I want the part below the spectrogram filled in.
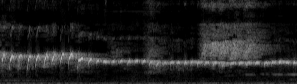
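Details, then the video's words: Ashy drongo mimicry used to train songbirds like the white-rumped shama while moulting: a quick pulsing trill slides into a long steady high whistle, joined near the end by a brief hissy burst. "burung masteran srigunting abuabu / saeran_abu"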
